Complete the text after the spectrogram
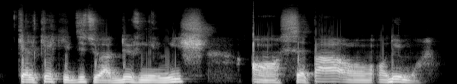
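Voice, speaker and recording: At a very slow pace, a man talks in a fairly low pitch with a dark, mellow tone and fairly even intonation. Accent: Haitian. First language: Haitian Creole (speaking French). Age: 30s. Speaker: online seller and business YouTuber. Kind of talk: business talk to camera. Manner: halting, many fillers.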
